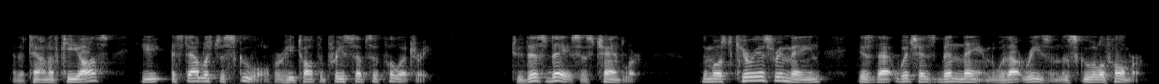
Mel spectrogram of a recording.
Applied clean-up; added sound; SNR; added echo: neural mask model Resemble Enhance denoiser.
